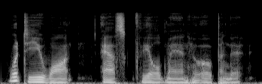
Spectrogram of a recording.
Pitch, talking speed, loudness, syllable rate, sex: 95 Hz, 250 wpm, -20 LUFS, 6.8 syllables/s, male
